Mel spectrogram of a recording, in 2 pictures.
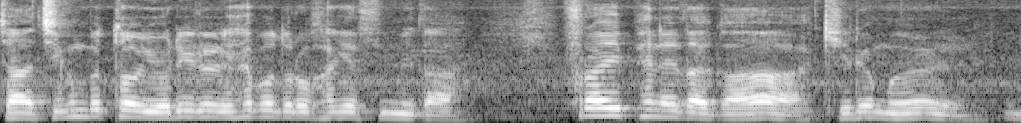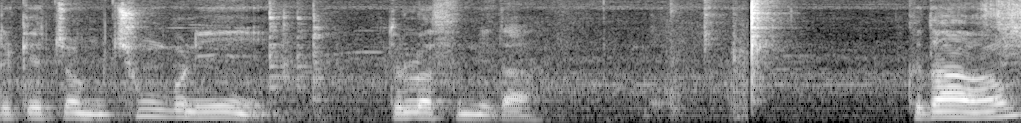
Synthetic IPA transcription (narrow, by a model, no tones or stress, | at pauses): t͡ɕat͡ɕiɡɯmbutʰʌjʌɾiɾɯɭɦe̞bodoɾokʰaɡe̞s͈ɯmɲida | pʰuɾaipʰe̞ne̞daɡakiɾɯmɯɭiɾʌkʰe̞t͡ɕomt͡ɕʰuŋbuɲi | tuɭːʌs͈ɯmɲida | kɯdaɯm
